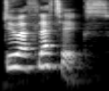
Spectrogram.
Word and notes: do athletics: British English

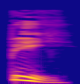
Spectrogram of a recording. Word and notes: bee: British English

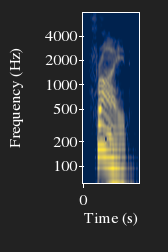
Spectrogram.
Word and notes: fried: British English

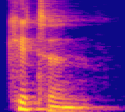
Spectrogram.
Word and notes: kitten: British English

